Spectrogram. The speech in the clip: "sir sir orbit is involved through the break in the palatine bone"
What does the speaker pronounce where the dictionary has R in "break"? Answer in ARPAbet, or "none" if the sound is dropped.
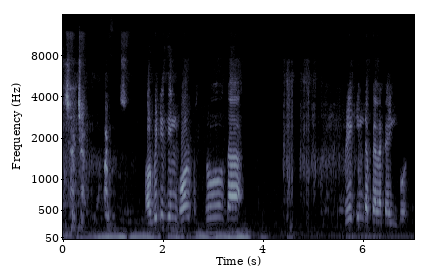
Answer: R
